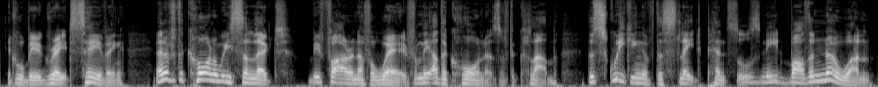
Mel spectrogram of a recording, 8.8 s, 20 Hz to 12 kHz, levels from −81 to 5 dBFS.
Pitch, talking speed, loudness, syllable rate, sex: 135 Hz, 225 wpm, -19 LUFS, 5.8 syllables/s, male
